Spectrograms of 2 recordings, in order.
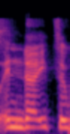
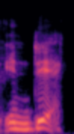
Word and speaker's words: indict: So indict's a weird word, right? Because it has a CT at the end, but you don't pronounce it indict.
